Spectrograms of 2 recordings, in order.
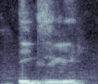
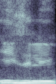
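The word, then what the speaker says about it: Eexily: be cheaper and still get people to pronounce the word easy like it's easily it's easily done.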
